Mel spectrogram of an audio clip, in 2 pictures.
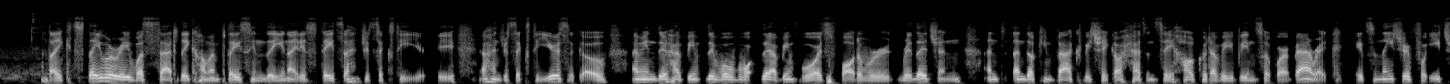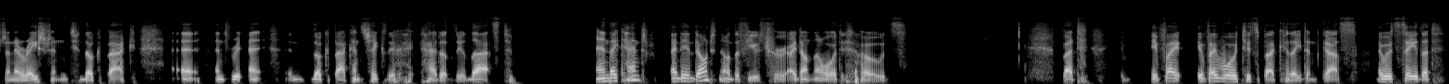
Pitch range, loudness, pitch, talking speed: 120-155 Hz, -20 LUFS, 125 Hz, 190 wpm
